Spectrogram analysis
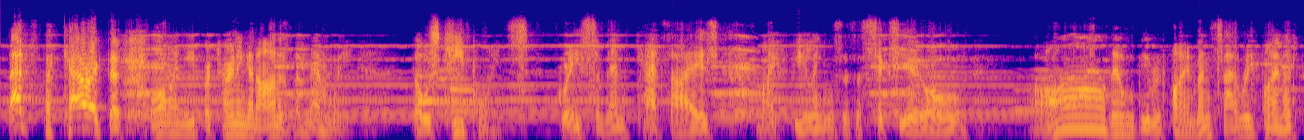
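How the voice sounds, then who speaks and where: A man's voice: medium pitch, big pitch swings, moderate pace, over music, close to an everyday voice. An actor playing an unhinged middle-aged man acting out a guilt-crazed murderer, declaiming feverishly and repetitively in old radio thriller style. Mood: manic, exultant. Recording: muffled old radio broadcast recording.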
